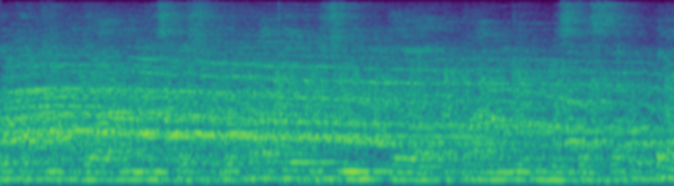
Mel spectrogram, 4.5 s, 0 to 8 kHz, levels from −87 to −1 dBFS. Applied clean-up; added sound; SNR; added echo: none; Cheering; -3 dB; reverberation time 1.0 s.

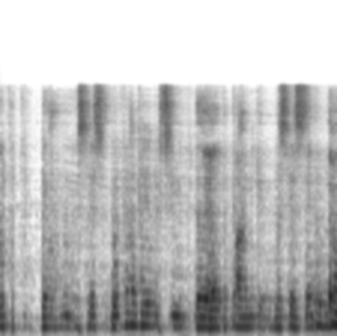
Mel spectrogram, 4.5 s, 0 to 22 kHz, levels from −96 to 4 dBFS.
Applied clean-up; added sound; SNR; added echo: neural mask model DeepFilterNet 3.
